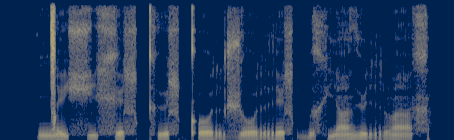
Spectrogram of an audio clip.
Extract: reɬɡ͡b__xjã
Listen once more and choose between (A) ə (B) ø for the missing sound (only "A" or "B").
A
